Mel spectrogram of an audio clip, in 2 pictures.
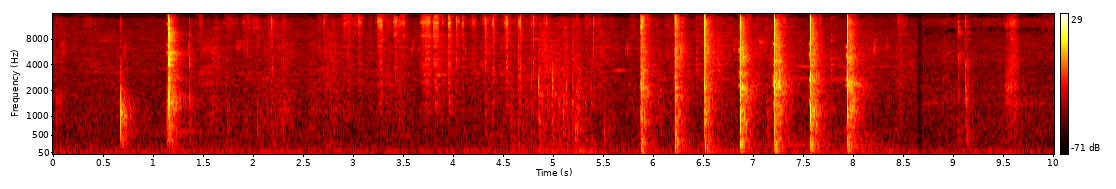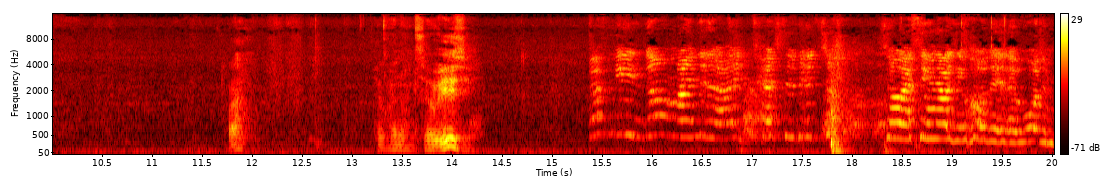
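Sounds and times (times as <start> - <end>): hard knocks on bike part: 5.8 - 8.2.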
